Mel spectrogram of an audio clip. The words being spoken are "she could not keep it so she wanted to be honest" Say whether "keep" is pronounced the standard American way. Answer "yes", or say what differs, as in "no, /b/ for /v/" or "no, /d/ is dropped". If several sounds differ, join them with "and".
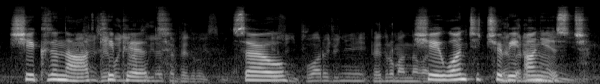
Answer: yes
